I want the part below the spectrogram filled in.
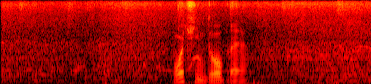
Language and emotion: Russian, positive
